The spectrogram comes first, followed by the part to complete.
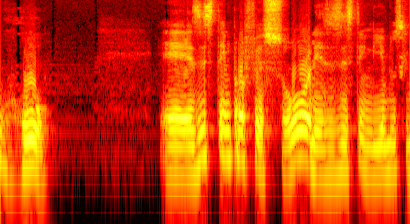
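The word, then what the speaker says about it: ρ: Essa segunda simbologia é uma letra grega, uma letra do alfabeto grego que se pronuncia como Rho.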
